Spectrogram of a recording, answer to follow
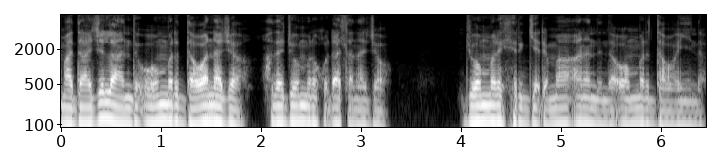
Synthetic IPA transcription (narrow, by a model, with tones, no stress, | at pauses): ma˨da˨d͡ʒi˦la˨ndi˨o˦mi˦ɾda˨wa˦na˨d͡ʒa˨ | a˦da˦d͡ʒo˦mə˦ɾhu˦ɗa˦ɬa˨na˨d͡ʒa˨ | d͡ʒo˦mu˦ɾhi˦ɾɡe˨ɗma˦a̰˦na˨ndi˨nda˨ʔo˦mu˦ɾda˨wa˨ji˦nda˨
